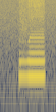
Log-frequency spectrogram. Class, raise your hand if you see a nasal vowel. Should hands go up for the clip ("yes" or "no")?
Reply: no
